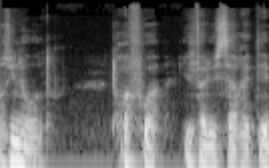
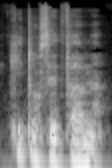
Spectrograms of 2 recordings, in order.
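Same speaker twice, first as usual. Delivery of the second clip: usual speaking voice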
